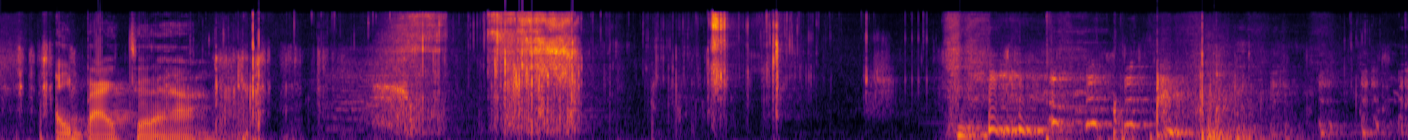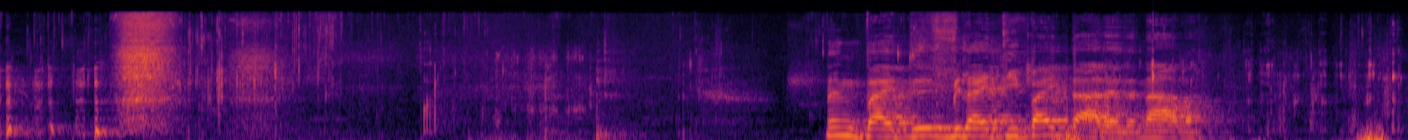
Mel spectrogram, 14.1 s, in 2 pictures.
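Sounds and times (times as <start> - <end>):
wet chewing and biting: 1.3 - 4.8, 7.8 - 10.6, 13.1 - 14.0.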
